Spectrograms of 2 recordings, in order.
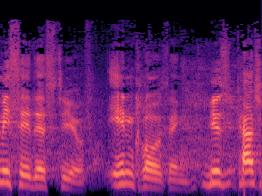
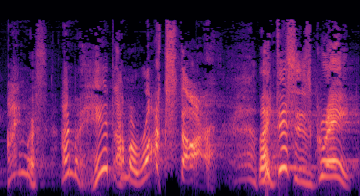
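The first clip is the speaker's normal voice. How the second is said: delighted thought; 8 semitones higher than usual. Acted. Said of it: "And he thinks".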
